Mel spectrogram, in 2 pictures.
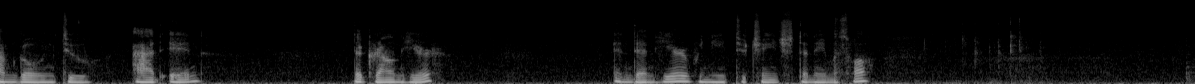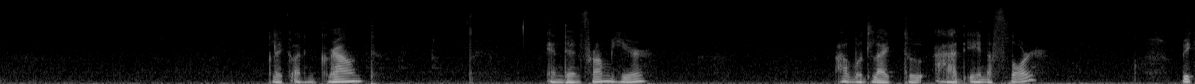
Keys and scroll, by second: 8.8-10.7 typing.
